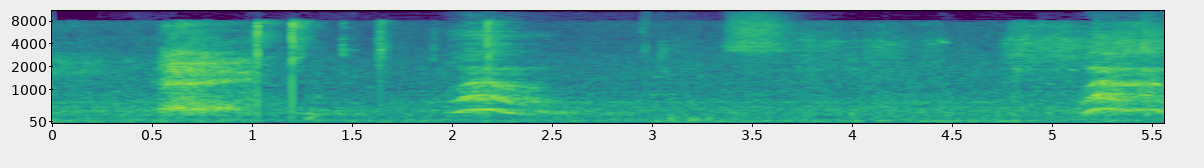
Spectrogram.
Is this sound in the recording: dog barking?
yes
